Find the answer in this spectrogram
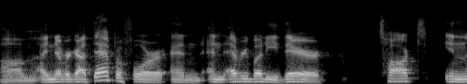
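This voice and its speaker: Here a man speaks with a Chicago accent. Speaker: open mic comedy host. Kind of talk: casual stand-up banter. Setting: online video stream with audience on mute. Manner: halting, many repeated fillers.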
